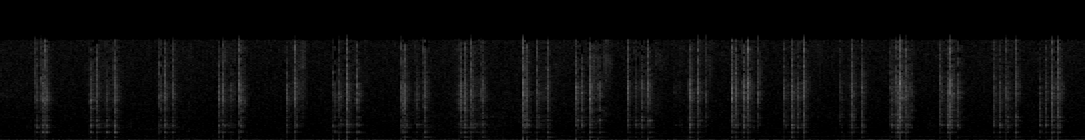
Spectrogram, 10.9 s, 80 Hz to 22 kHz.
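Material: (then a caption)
Aluminum. A sealed, hollow 12 oz Mountain Dew aluminum soda can is held in one hand and tapped with fingernails and fingertips. The result is a steady run of quick, dry taps with bright clicky edges over a deep, hollow low thump. Each tap dies away almost instantly.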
